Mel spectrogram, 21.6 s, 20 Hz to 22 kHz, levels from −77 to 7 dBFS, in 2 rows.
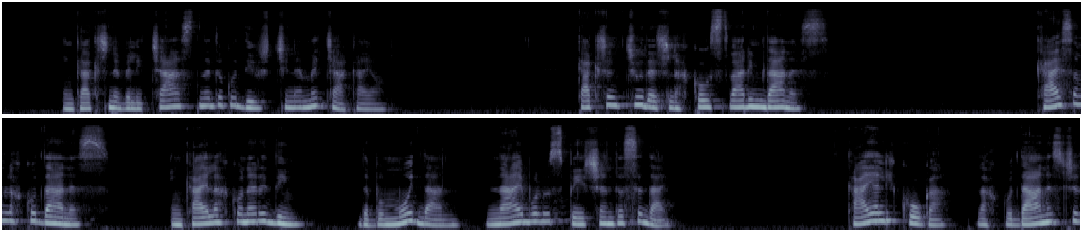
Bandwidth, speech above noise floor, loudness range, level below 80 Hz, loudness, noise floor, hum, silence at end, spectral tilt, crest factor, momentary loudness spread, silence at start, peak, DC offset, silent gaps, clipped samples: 17 kHz; 41 dB; 6 LU; -68 dBFS; -32 LUFS; -72 dBFS; none; 0 s; -5 dB/octave; 18 dB; 12 LU; 0.6 s; -14 dBFS; under 0.1%; none; under 0.1%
